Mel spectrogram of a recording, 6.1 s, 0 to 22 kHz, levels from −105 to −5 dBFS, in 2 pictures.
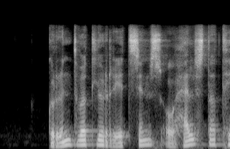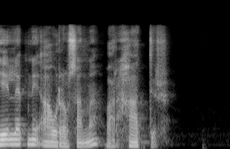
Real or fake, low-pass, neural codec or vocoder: fake; 10.8 kHz; autoencoder, 48 kHz, 128 numbers a frame, DAC-VAE, trained on Japanese speech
